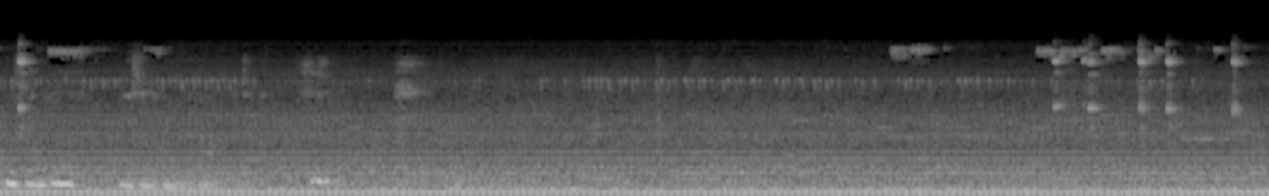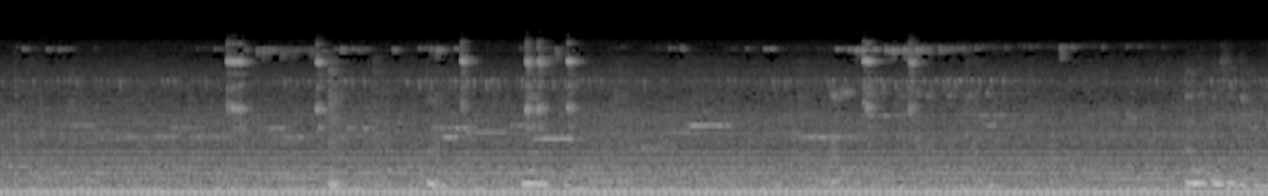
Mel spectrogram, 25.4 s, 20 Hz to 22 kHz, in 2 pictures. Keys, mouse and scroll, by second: 0.0 click, 1.7 click, 2.6 click, 3.3-4.3 drag, 5.3 click, 6.6 5, 8.5 click, 12.1 click, 13.2-13.8 ctrl+scroll down 1, 14.5-16.0 ctrl+scroll down 2, 16.4-17.4 scroll up 2, 18.1 click, 19.7 Delete, 21.2 click, 22.2 ctrl+a, 24.5 click.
